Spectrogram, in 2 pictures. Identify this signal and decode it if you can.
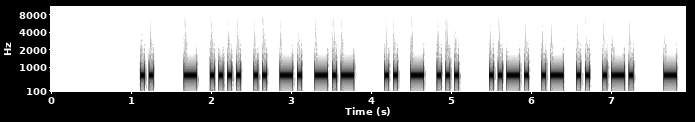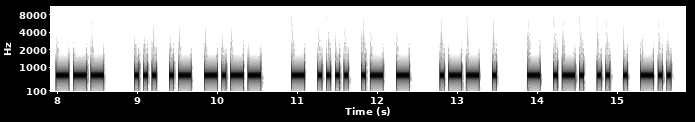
Morse code, heard as a keyed tone, about 22 wpm, 700 Hz. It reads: I THINK ITS FAIR TO SAY THAT WE TRIED
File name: Sentences with 7-Word Phrases - 22wpm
